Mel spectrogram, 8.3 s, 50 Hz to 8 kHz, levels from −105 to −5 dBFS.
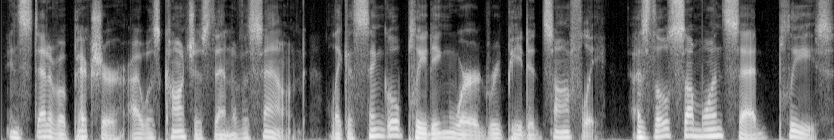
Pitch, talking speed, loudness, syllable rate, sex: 100 Hz, 165 wpm, -19 LUFS, 4.6 syllables/s, male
